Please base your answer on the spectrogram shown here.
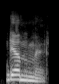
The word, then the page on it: dammar: Indian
